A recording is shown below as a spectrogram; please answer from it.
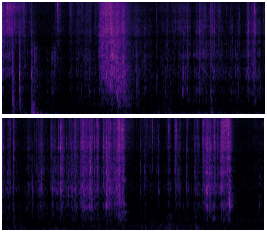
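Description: Plastic shrink wrap crinkling and tearing off a trading-card box, loudest about two seconds in, then lighter rustling and taps as the cardboard box is opened and the card packs are taken out and stacked.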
